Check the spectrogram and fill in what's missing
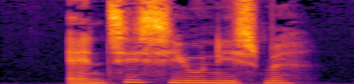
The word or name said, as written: antizionisme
